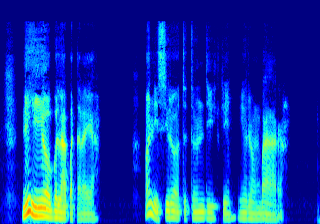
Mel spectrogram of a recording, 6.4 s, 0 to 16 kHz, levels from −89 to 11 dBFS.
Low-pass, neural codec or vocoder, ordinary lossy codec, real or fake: 14.4 kHz; autoencoder, 48 kHz, 32 numbers a frame, DAC-VAE, trained on Japanese speech; MP3, 48 kbps; fake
